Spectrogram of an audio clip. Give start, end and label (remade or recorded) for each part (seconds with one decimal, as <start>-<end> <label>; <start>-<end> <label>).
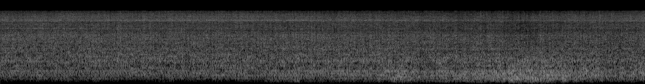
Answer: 0.0-4.1 recorded; 4.1-4.8 remade; 4.8-6.5 recorded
